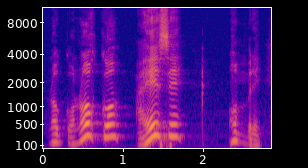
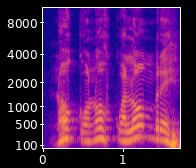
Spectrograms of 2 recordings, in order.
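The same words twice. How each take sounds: First: Slow, halting oath, pausing before "hombre"; swearing denial. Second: Raised, drawn-out sworn denial; cursing denial. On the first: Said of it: "a maldecir y a jurar". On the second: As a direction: swear on "hombre" that you don't know him. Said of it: "comenzó a maldecir y a jurar". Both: Acted.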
